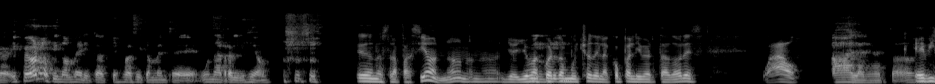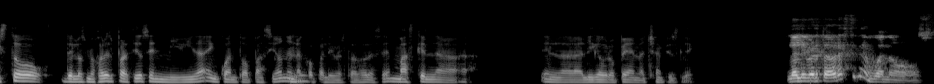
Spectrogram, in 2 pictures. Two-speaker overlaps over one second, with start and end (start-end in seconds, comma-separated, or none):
none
